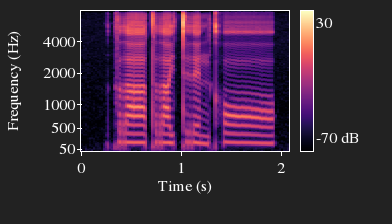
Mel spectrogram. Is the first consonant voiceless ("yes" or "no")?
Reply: yes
